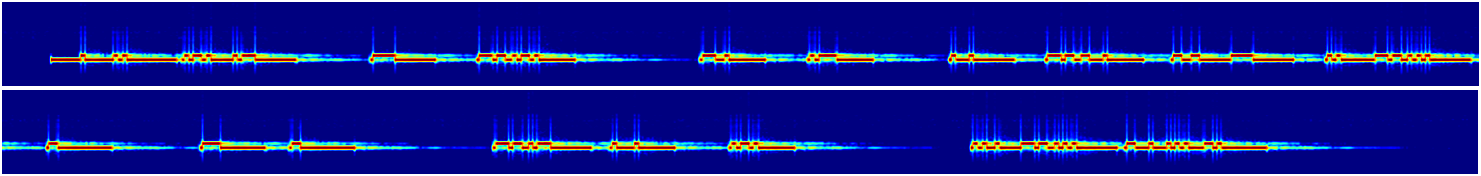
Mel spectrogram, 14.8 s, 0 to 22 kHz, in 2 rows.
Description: TTY/TDD text telephone tones (45.45 baud Baudot), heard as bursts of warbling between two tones, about 400 Hz shift, 1600 Hz centre. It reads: XDZT DNEQ CITX YVOV ZKDF YCYG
